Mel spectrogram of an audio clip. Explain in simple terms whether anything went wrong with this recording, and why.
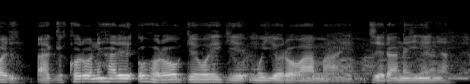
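From 2.09 s on, speech returns as thin, ringing repeats roughly every 0.4 s. This is feedback echo between two devices, with one replaying the call into the other's microphone.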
